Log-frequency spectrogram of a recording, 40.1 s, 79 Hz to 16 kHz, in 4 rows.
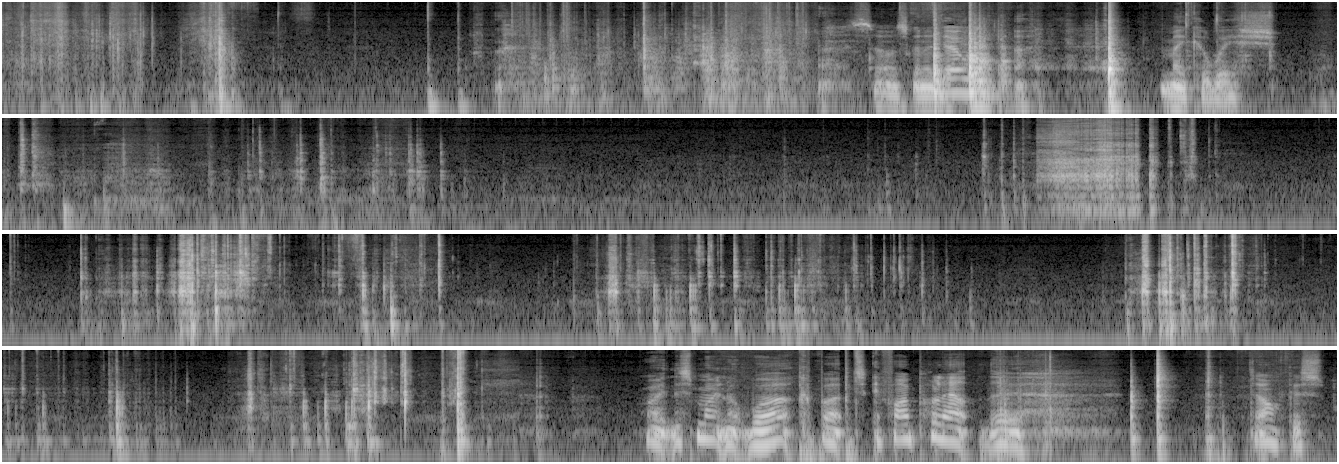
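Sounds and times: paper being shifted: 0.0 - 1.9.

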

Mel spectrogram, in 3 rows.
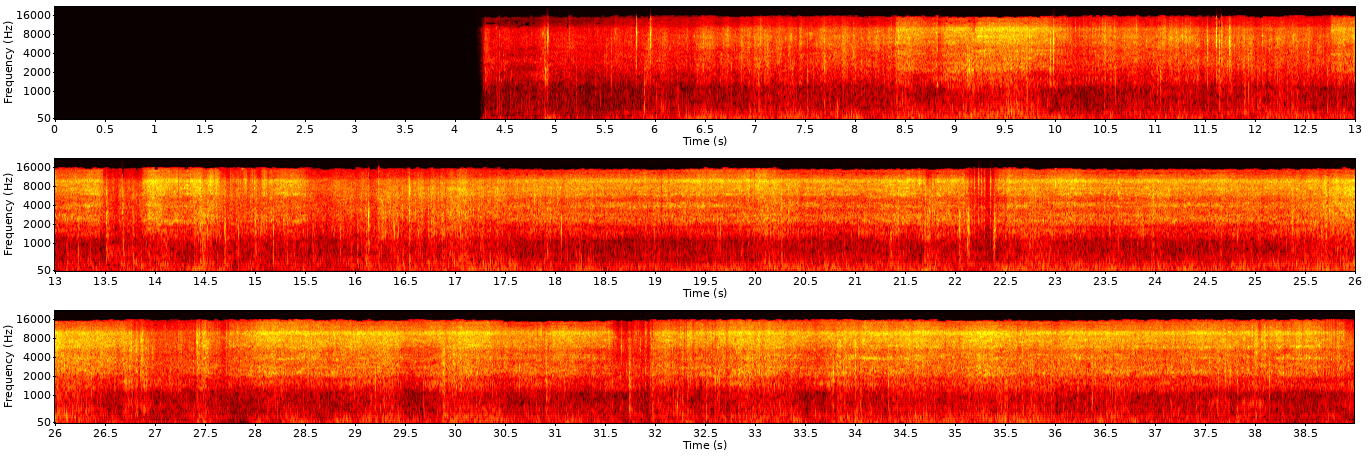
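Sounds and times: bike rattling over bumps: 4.3 - 38.9
tyres rolling over dry leaves: 4.3 - 38.9
wind rumble on microphone: 4.8 - 38.9.

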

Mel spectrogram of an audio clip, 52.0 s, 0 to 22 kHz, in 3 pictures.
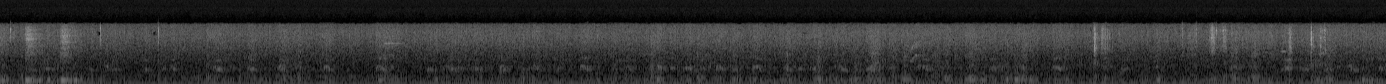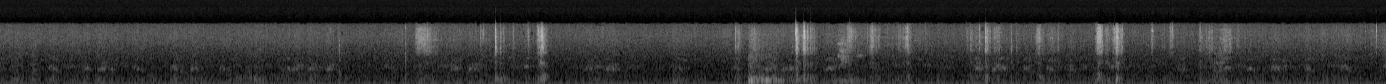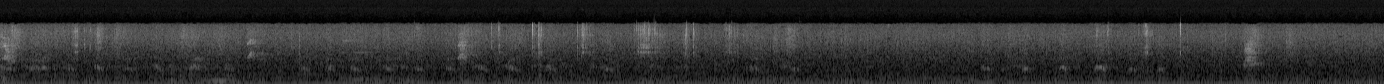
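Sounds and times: short faint squeak: 4.7 - 5.1
dull low thump: 26.7 - 27.3.

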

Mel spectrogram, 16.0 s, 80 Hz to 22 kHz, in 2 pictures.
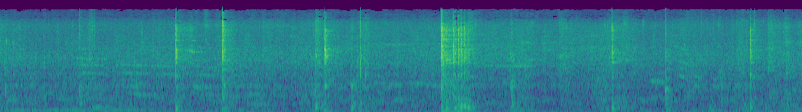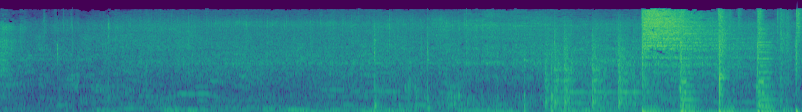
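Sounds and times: food sizzling in a pot: 0.0 - 16.0
utensil scraping against pot: 4.4 - 9.9.

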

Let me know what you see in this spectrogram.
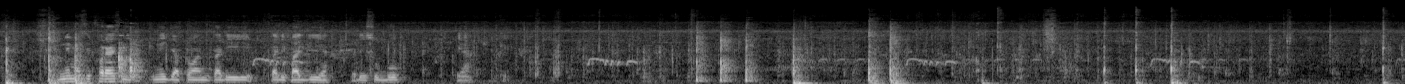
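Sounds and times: knife chopping into spiny husk: 11.0 - 12.1.

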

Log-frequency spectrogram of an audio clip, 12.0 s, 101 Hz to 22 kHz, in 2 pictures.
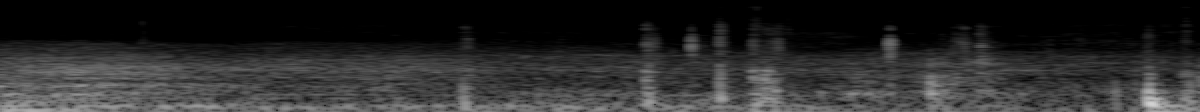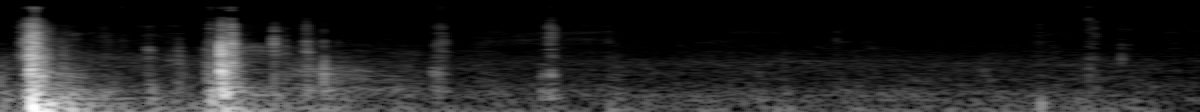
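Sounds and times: car door clunks: 5.8 - 7.6
metal door clicks and rattles: 6.0 - 7.7.

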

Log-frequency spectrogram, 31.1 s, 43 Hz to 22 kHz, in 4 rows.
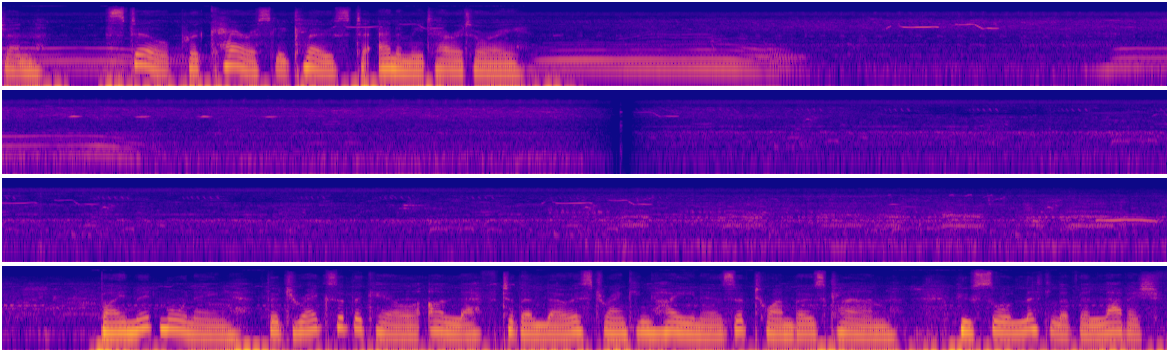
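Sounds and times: drawn-out animal call: 0.0 - 1.5
faint insect buzz: 6.7 - 10.5.

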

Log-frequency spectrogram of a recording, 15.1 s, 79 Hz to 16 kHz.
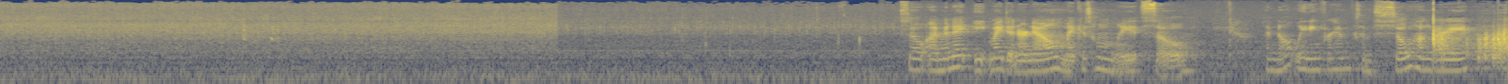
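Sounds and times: kitchen hiss: 0.0 - 5.6.

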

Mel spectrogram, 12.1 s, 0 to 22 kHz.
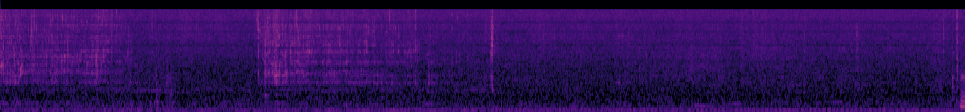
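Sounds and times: fuel trickling through funnel: 0.0 - 1.8, 3.2 - 5.7.

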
